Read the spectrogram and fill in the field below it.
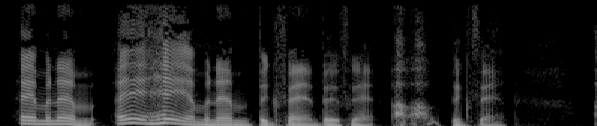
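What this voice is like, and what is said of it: Stuttering imitation of another person. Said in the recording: “my stuttering John impression”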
